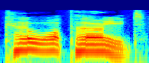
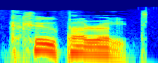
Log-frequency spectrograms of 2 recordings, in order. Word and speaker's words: cooperate: For example, in the spelling cooperate, the diaresis reminds the reader that the word has 4 syllables, cooperate, not 3, cooperate. In British English this usage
